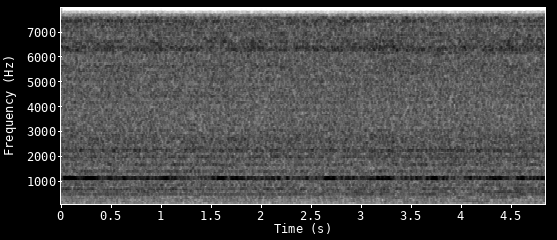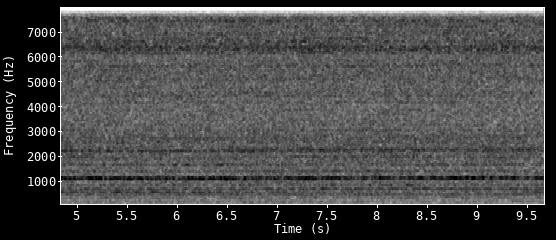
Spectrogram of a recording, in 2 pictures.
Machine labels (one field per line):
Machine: fan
